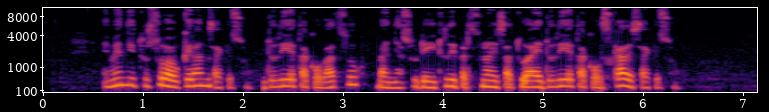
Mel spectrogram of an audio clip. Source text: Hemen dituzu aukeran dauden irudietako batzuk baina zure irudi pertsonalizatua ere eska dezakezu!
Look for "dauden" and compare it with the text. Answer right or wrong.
wrong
